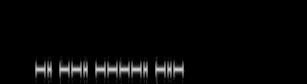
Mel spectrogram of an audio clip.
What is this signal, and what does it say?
Morse code, heard as a keyed tone, about 40 wpm, 700 Hz. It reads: NG9K
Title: USA Call Signs - 4 Characters - Repeated 2x - 40wpm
